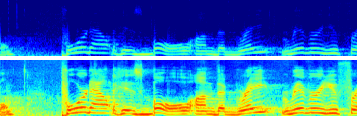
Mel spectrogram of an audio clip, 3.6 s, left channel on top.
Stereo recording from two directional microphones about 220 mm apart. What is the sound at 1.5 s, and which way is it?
Speech, 35° right (ahead or behind).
